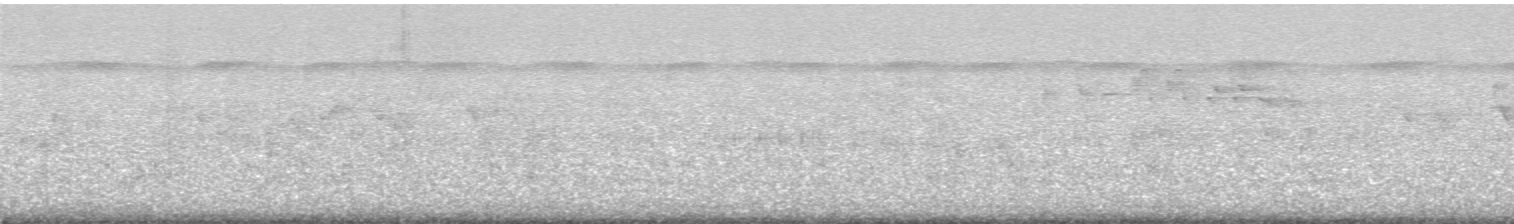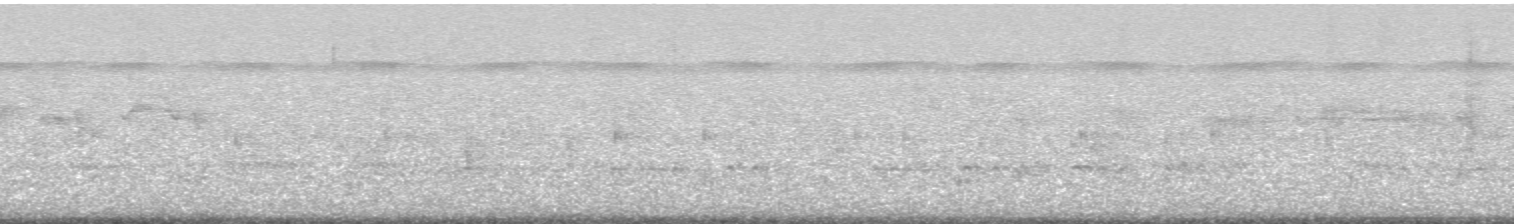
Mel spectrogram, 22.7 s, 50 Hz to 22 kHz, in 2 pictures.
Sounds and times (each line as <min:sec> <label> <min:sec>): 0:00.0 small stream running through the large, open-ended concrete box 0:22.7
0:00.1 insects 0:22.7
